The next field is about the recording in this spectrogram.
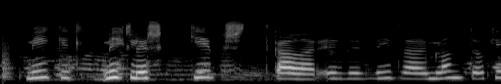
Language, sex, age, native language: Icelandic, female, 13, Icelandic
